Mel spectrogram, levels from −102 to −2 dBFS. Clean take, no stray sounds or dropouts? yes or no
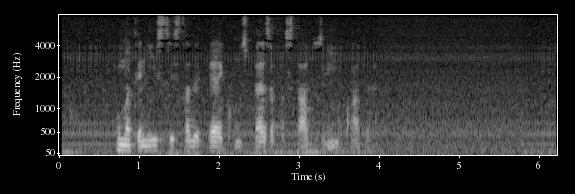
yes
